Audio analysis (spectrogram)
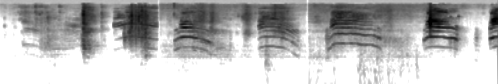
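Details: Several hungry rescued kittens gather in a kitchen while their food is prepared, calling toward their caretaker; high, arching meows repeat about once a second, some overlapping, with faint kitchen clatter between them.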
